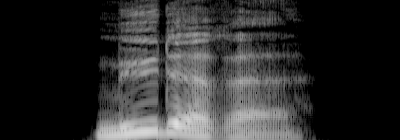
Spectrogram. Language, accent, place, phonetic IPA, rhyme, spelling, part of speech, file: German, Germany, Berlin, [ˈmyːdəʁə], -yːdəʁə, müdere, adjective, De-müdere.ogg
- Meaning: inflection of müde: 1. strong/mixed nominative/accusative feminine singular comparative degree 2. strong nominative/accusative plural comparative degree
